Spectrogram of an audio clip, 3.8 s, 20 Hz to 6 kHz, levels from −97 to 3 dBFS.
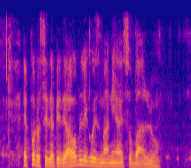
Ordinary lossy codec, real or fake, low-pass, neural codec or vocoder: AAC, 48 kbps; fake; 5.4 kHz; codec, 16 kHz, 8 kbps, FreqCodec, smaller model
